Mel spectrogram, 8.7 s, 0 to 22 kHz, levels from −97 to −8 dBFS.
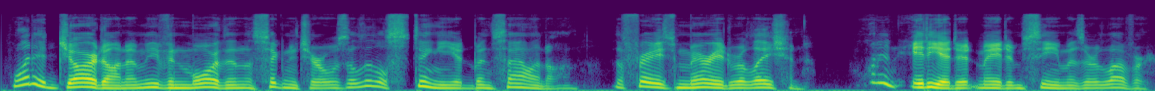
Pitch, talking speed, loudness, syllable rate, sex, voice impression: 155 Hz, 215 wpm, -18 LUFS, 6.0 syllables/s, male, masculine, middle-aged, slightly relaxed, slightly soft, fluent, slightly calm, friendly, unique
